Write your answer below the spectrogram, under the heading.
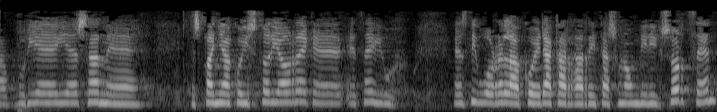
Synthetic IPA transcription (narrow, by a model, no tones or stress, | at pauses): ɣuɾieɣiaesan | espaɲiako̞ist̪o̞ɾiao̞re̞ket͡saɣu | e̞zd̪iɣ̞uo̞re̞lako̞e̞ɾakaɾɣarit̪asunawnd̪iɾikso̞ɾt͡se̞n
